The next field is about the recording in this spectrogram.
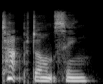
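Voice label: "tap dancing", British English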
